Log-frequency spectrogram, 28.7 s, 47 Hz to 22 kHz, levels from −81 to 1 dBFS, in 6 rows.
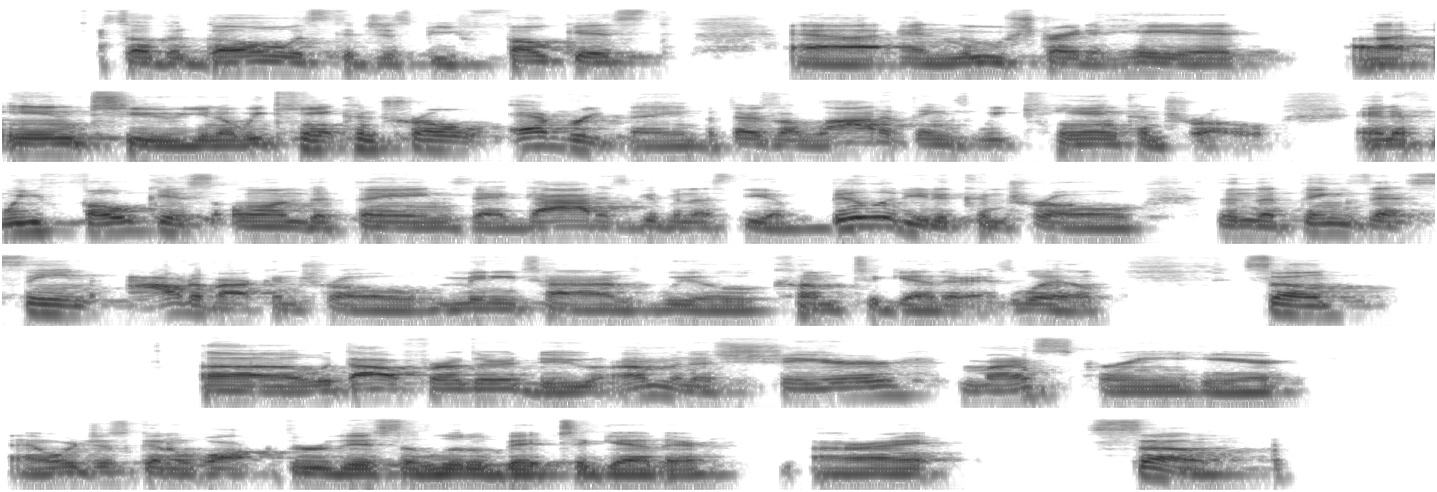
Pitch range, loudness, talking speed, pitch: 80-105 Hz, -25 LUFS, 185 wpm, 85 Hz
